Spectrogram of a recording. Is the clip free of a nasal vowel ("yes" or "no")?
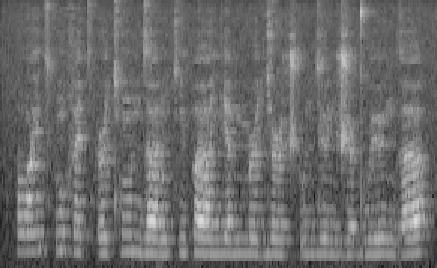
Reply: no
